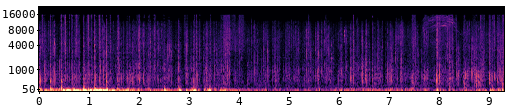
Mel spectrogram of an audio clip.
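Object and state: Corrugated plastic tube.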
